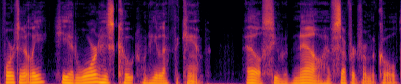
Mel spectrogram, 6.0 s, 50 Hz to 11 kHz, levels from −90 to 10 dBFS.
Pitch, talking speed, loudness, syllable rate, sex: 105 Hz, 200 wpm, -17 LUFS, 5.0 syllables/s, male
